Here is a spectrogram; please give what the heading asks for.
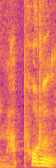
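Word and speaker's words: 라포르: 보이시죠 얘를 라 폭 예전에는 원래 포라 포 라고 했는데 이게 아마 발음 자체가 이거 에 가까운 가 봐요 그래서 라 포르 이렇게 했습니다 영어단어 까지는 몰라도 되지만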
